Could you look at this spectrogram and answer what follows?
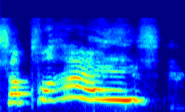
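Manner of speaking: very high, loud shout of supplies. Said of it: "She goes".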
